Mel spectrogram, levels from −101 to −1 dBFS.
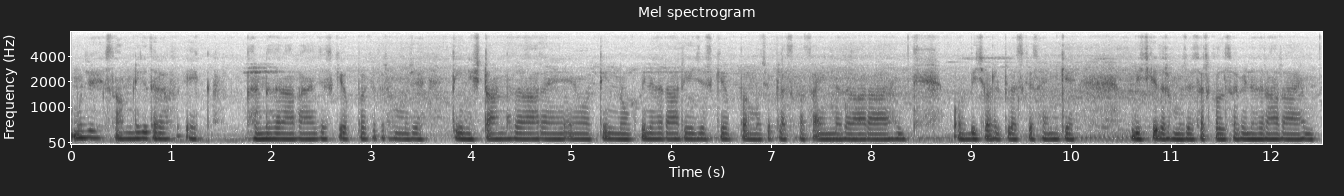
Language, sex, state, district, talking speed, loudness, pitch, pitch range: Hindi, male, Chhattisgarh, Raigarh, 270 wpm, -29 LUFS, 145 Hz, 140-150 Hz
